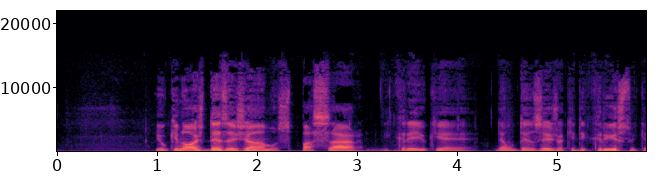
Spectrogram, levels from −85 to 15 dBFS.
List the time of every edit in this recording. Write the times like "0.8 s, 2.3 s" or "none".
none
